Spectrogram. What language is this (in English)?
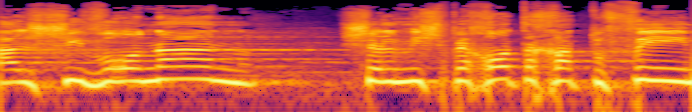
Hebrew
